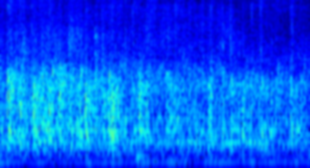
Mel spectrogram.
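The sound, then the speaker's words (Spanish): A church audience applauds the Lord steadily, a dense wash of many hands clapping at an even level for the whole stretch, with no voices standing out. “Levántate, dale un aplauso al Señor.”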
